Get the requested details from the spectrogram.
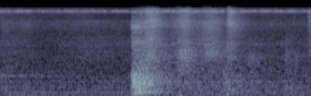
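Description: Dumbbells knock with a dull thud.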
